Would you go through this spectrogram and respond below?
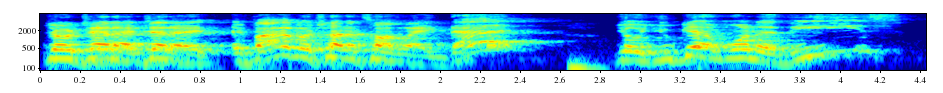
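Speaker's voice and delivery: loud and high, laughing as he threatens; laughing mock yell of a strict father; mock parent threat. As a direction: ham up a strict parent's warning. Imitating strict parent warning.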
